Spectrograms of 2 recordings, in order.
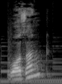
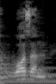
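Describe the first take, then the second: First: The final t sound is pronounced. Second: The final t sound is dropped. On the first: "last में जो ट आता है चाहे तो उसे आप बोलें" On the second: "चाहे तो आप उसे न बोलें"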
